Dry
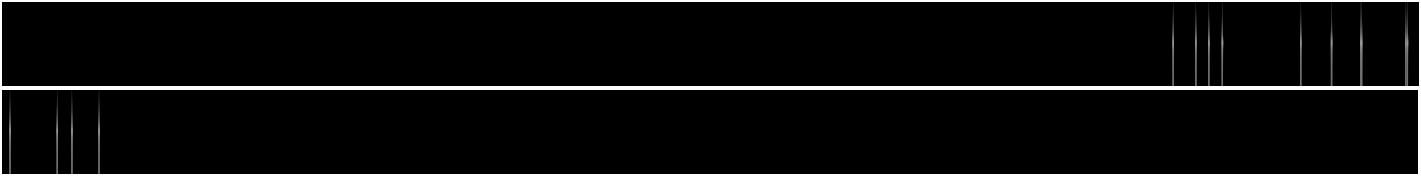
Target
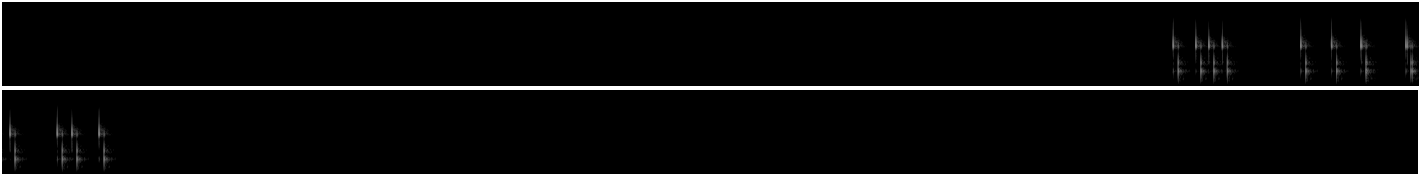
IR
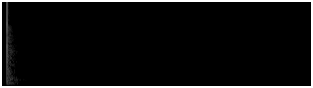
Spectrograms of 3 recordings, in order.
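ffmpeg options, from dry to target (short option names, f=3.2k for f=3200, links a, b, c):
-filter_complex "[0:a]bandreject=f=60:t=h:w=6,bandreject=f=120:t=h:w=6,bandreject=f=180:t=h:w=6,bandreject=f=240:t=h:w=6,bandreject=f=300:t=h:w=6,bandreject=f=360:t=h:w=6,acrossover=split=1700[a][b];[a]adelay=50[c];[c][b]amix=inputs=2:normalize=0,acompressor=threshold=-37dB:ratio=4,asplit=3[d][e][f];[d]bandpass=f=730:t=q:w=8,volume=0dB[g];[e]bandpass=f=1.09k:t=q:w=8,volume=-6dB[h];[f]bandpass=f=2.44k:t=q:w=8,volume=-9dB[i];[g][h][i]amix=inputs=3:normalize=0,asplit=2[j][k];[1:a]atrim=start_sample=2205,highshelf=f=6.2k:g=10[l];[k][l]afir=irnorm=-1:irlink=0,volume=-2dB[m];[j][m]amix=inputs=2:normalize=0,volume=13dB"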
